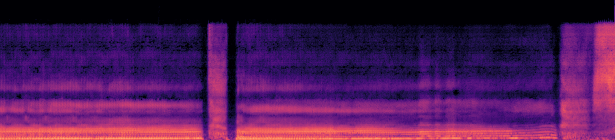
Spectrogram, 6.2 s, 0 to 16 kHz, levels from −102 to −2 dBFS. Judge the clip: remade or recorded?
remade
